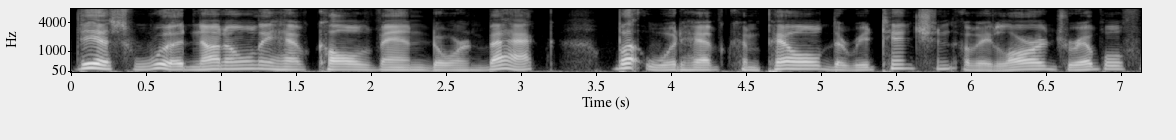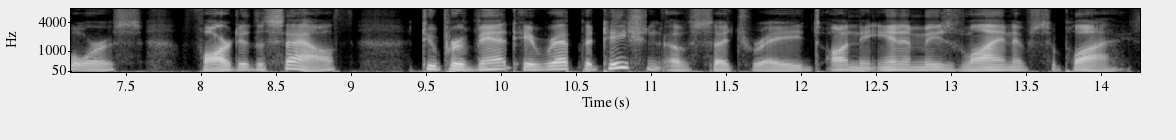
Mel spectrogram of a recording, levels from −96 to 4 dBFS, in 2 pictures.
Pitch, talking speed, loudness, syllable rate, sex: 130 Hz, 155 wpm, -21 LUFS, 4.2 syllables/s, male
